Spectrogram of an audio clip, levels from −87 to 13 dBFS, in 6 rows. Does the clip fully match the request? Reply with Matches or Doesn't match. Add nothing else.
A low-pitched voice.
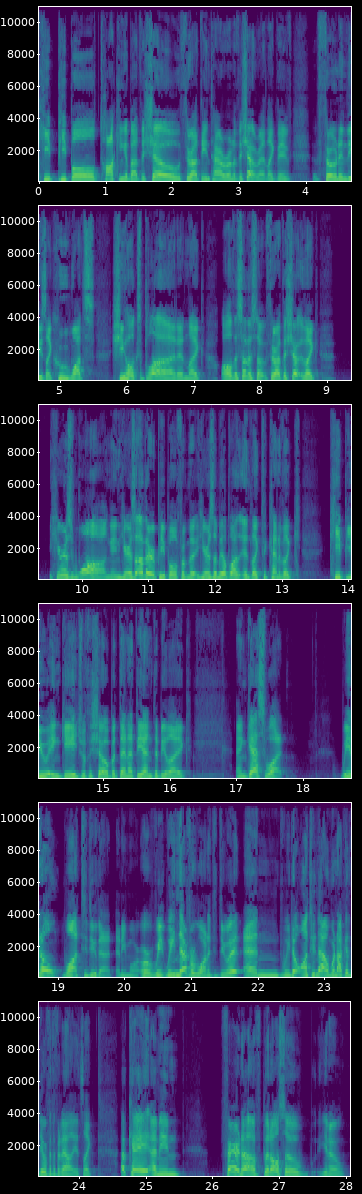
Doesn't match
